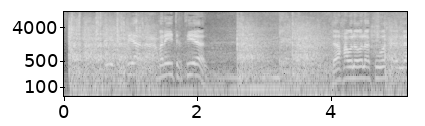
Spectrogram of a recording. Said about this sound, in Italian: Spari e scontri in Cisgiordania, il settimo fronte di Israele, finora meno incandescente degli altri, ma qualcosa sembra cambiato.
